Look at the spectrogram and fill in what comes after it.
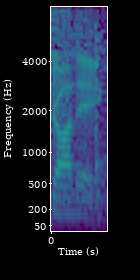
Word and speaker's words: Sade: Spelled Sade, but let me tell you, it is pronounced Sade.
